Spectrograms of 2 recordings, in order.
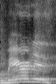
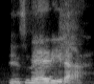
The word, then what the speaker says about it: Mérida: what's this it's Meridian it's Merida Meredith so Meredith is probably the English pronunciation so let me see if I can get my let me roll my R's Merida yeah in French right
